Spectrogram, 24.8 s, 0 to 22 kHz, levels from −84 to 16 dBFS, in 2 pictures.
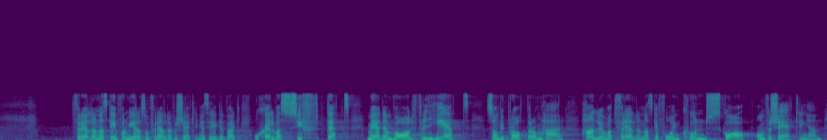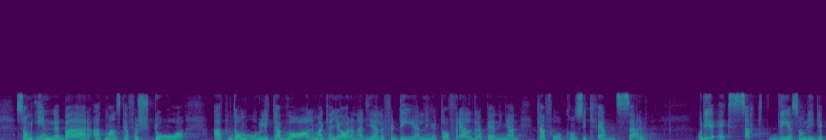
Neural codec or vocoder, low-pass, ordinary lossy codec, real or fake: none; 7.2 kHz; none; real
